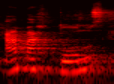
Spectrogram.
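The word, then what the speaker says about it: ἁμαρτωλός: Então, aqui, quando fala ele é pecador, tem uma palavra chamada amartolos. Amartolos é uma pronúncia grega para a palavra pecador.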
